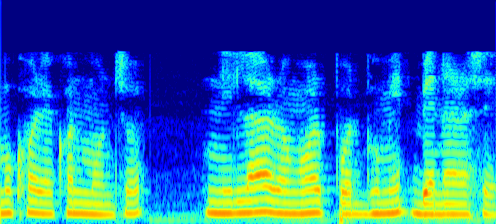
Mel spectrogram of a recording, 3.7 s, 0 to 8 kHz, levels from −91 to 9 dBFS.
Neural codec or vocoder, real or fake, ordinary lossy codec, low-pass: none; real; AAC, 16 kbps; 7.2 kHz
